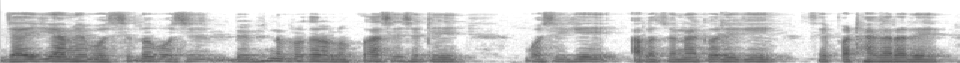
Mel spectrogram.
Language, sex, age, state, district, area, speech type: Odia, male, 45-60, Odisha, Mayurbhanj, rural, spontaneous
